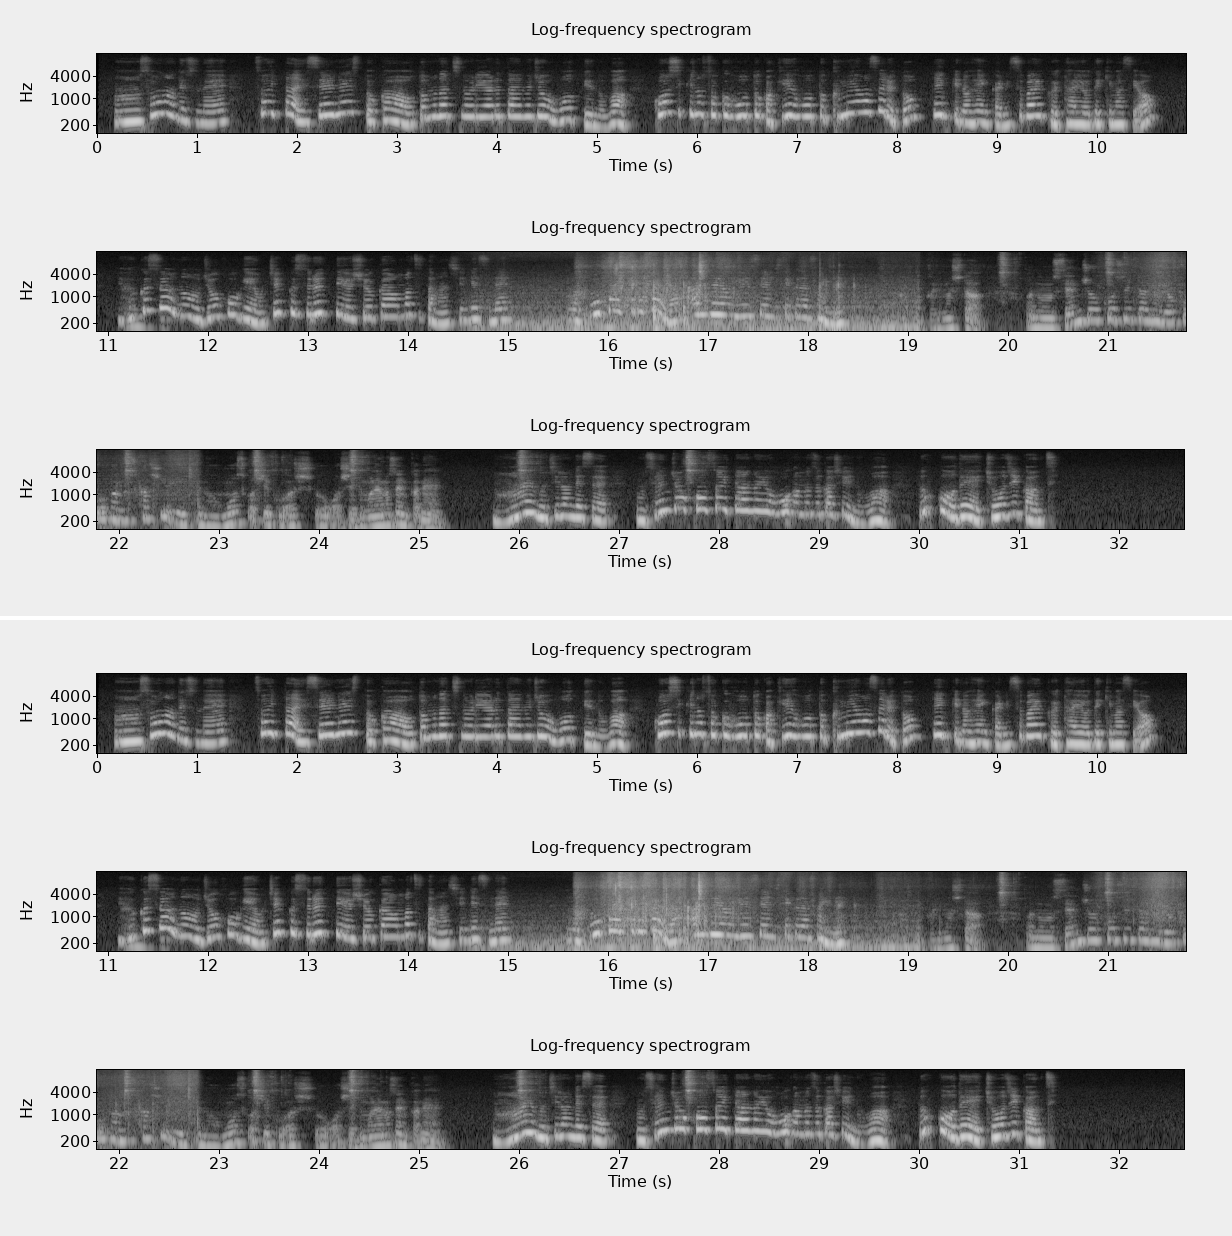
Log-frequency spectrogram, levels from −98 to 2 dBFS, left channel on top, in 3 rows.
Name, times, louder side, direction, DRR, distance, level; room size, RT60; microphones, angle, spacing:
voice 1, 0.2-1.3 1.6-5.3 5.6-10.5 11.1-15.0 15.6-18.4 25.7-26.9 27.2-29.7 30.0-31.4, right 1 dB, 15° right, 0.6 m, -30 dB
sound 1, 14.5-19.1, left 2 dB, 50° left, 0.4 m, -39 dB
sound 2, 15.7-18.4 18.7-19.3 20.9-22.8, right 5 dB, 60° right, 0.4 m, -36 dB
voice 2, 18.9-25.3, left 1 dB, 15° left, 1.1 m, -38 dB
Rattle, 19.9-20.2 20.9-21.4 22.0-22.4 23.3-23.7 24.2-24.7 25.9-26.3 27.5-28.0, right 3 dB, 45° right, 0.9 m, -41 dB
2.6 x 2.3 x 2.4 m
head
